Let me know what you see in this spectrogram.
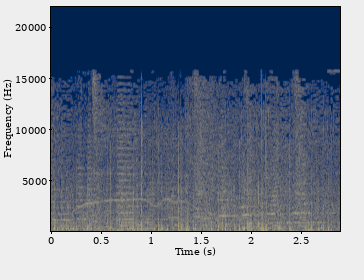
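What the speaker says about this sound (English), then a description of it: "Each year, we have our parades and our fireworks on July 4th" Continuous crackling bursts and pops from a Fourth of July fireworks display, dense and steady throughout with no clear pauses, sounding moderately distant.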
